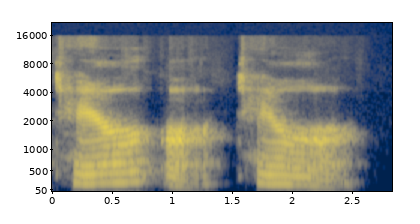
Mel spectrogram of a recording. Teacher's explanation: I link or connect my r to the ER so I connect that air and the ER together · So terror and horror have those R movement vowels in the middle.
